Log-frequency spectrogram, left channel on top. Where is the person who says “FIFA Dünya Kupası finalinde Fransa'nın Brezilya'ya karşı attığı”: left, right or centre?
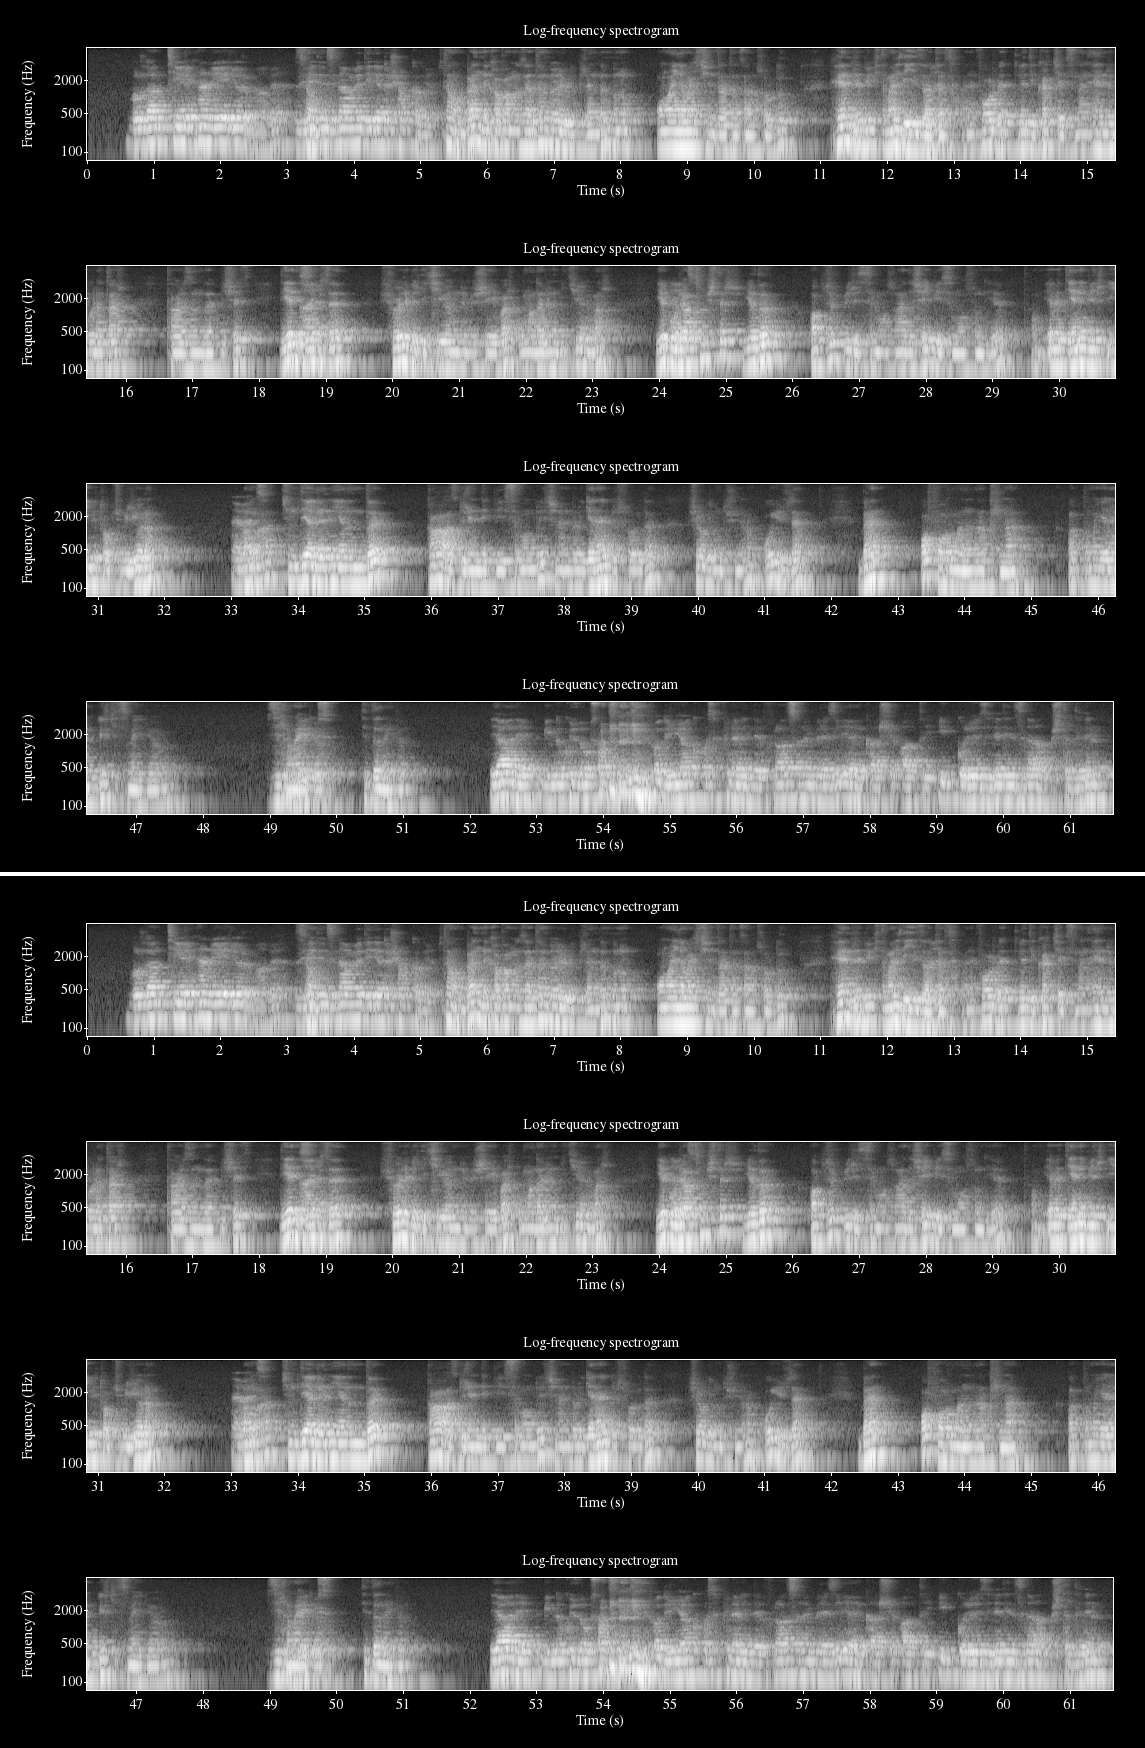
Centre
